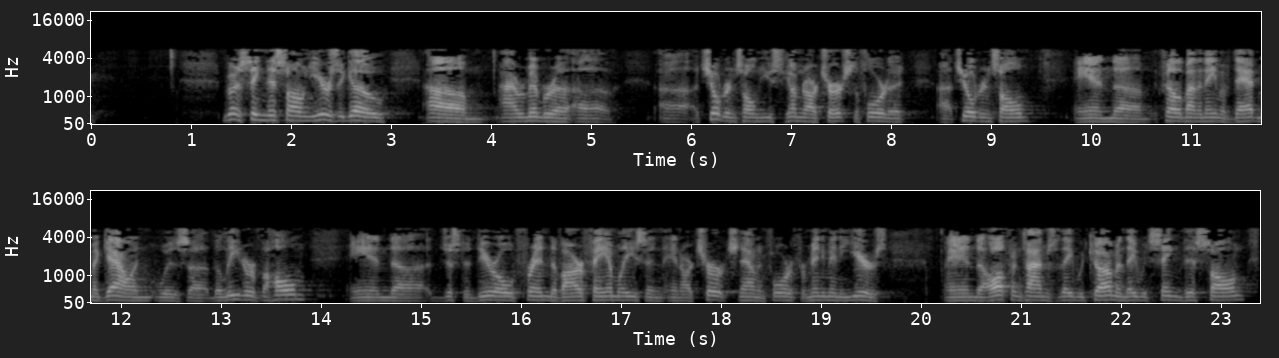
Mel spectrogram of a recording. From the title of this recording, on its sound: Ketha Heights Baptist Church ~ Live Broadcast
